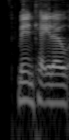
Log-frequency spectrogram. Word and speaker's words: Mankato: Mankato.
